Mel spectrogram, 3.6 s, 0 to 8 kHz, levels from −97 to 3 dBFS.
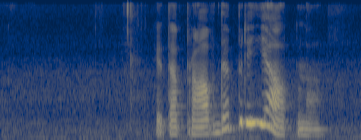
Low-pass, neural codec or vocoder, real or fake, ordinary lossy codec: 7.2 kHz; none; real; none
